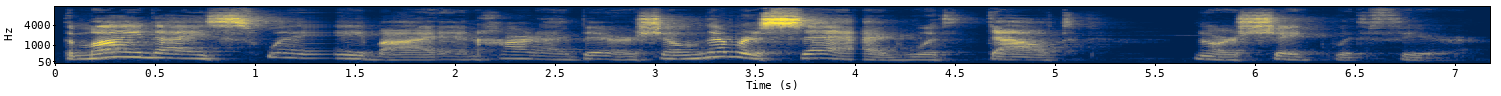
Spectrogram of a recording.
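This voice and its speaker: A man playing a defiant, world-weary tyrant king in a dramatic reading of Shakespearean verse, commanding and given to sudden shouts. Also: fairly high pitch, lively intonation, slow, heavily acted. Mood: scornful.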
